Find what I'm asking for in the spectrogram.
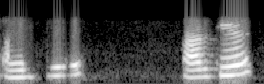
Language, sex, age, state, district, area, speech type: Bengali, female, 45-60, West Bengal, Alipurduar, rural, conversation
